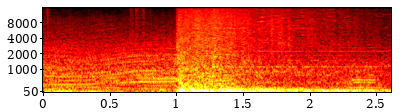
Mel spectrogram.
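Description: A car crashes with a loud, heavy impact.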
